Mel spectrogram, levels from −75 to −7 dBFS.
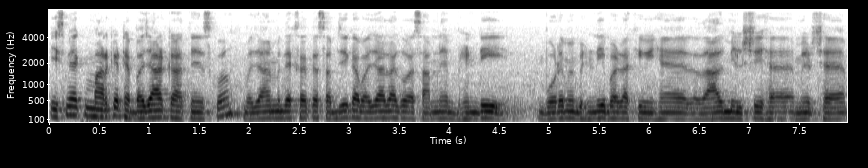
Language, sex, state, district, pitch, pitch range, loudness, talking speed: Hindi, male, Bihar, Vaishali, 125 Hz, 115-130 Hz, -17 LUFS, 250 wpm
